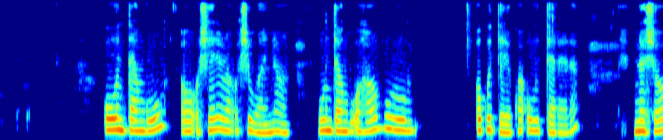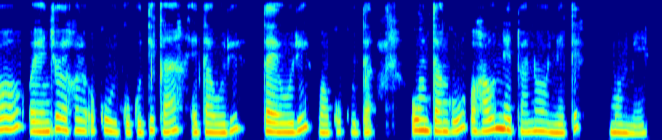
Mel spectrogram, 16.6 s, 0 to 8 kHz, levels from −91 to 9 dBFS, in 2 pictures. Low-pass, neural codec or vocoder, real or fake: 7.2 kHz; none; real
